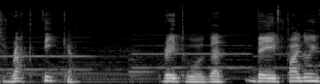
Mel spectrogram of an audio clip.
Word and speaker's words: Rak'tika: It's It's weird to to do the actual pronunciation. It's ractikica. It's It sounds so wrong. I don't know. The ractica. Ractica just sounds right, but it's ractika.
